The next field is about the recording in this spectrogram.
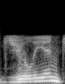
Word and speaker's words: Julian: It's Julian, J-U-L-I-A-N.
